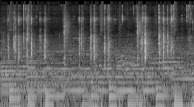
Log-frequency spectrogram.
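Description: Fingers type an Aadhaar number on a computer keyboard, a steady run of quick, fairly soft key taps with a few heavier clacks, close by with a faint background hum.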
